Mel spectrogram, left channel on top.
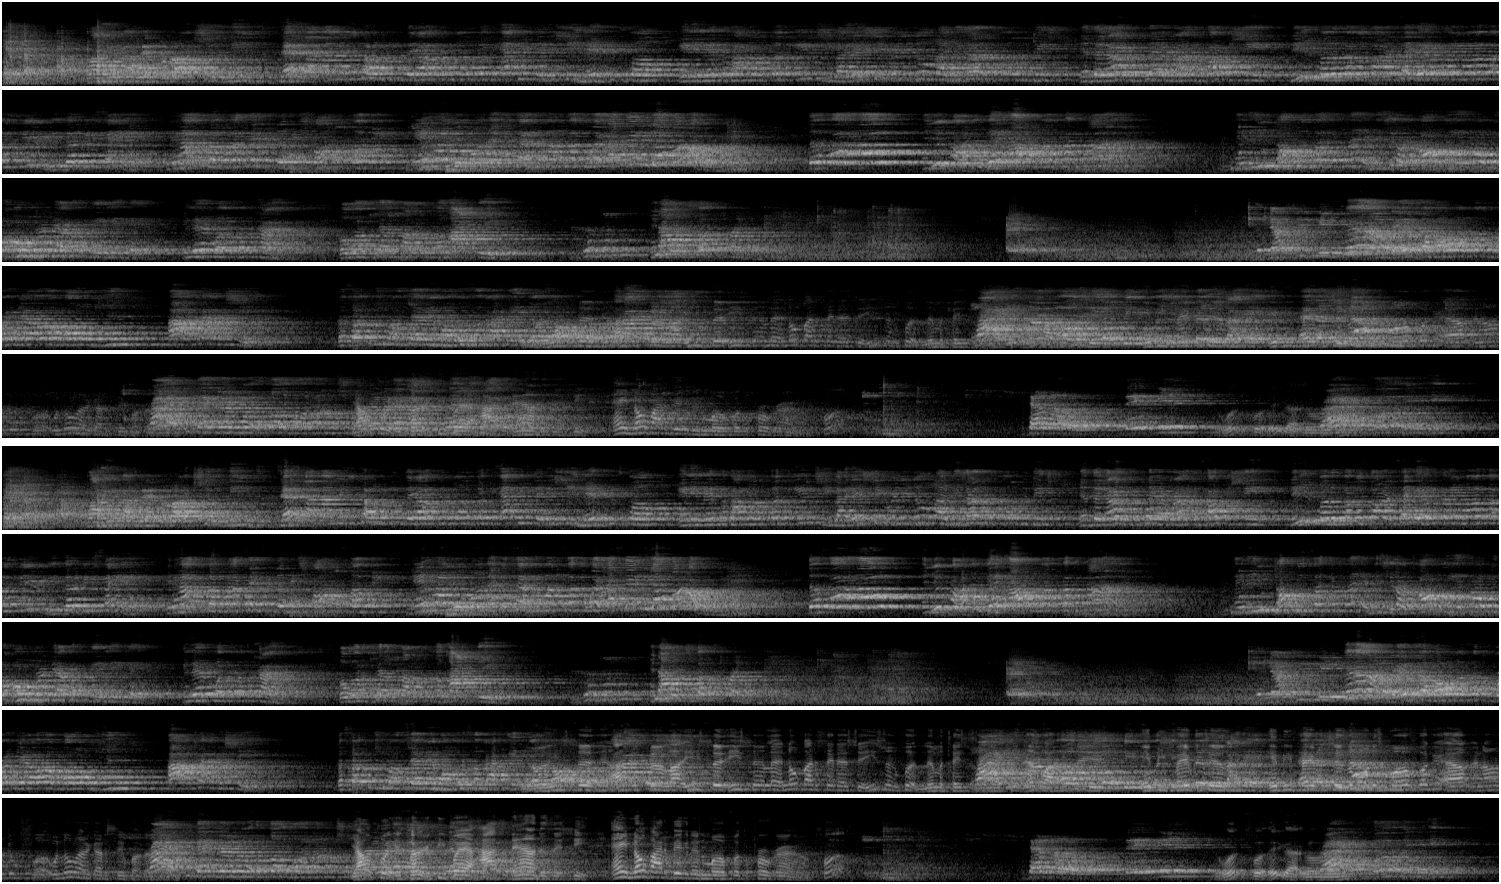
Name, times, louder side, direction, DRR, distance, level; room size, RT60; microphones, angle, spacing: voice 1, 0.0-2.0 2.4-2.8 9.1-9.2 16.2-16.3 17.8-18.0 19.0-19.9 20.2-20.3 22.1-22.3 22.7-22.9 25.5-26.2 27.1-27.2 29.2-30.3 33.5-34.5 35.6-36.1 37.6-39.0 39.5-44.2 48.1-48.3 49.5-49.6 54.3-54.7 58.4-58.9 59.3-59.4 60.3-60.6 61.0-61.2 62.0-62.3 63.9-64.0 65.8-66.0 67.7-72.1, equal, 25° left, -6 dB, 1.9 m, -36 dB
voice 2, 0.9-2.5 2.8-6.5 6.7-16.3 16.6-18.8 19.1-22.2 23.0-26.3 27.3-31.4 31.7-33.0 33.3-35.0 36.4-37.7 40.2-40.3 43.4-46.3 46.6-47.5 48.3-51.8 54.6-57.5 57.9-58.7 61.3-65.1 73.0-74.2, right 1 dB, 50° right, -4 dB, 1.0 m, -30 dB
voice 3, 50.1-55.9 56.3-57.3 57.6-61.4 63.4-68.3 72.0-73.4, right 6 dB, 85° right, 11 dB, 0.4 m, -33 dB
8.6 x 4.5 x 6.1 m, 2.5 s
head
